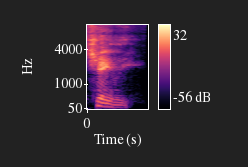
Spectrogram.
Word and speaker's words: Celi: It's Celi. And that's Italian.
